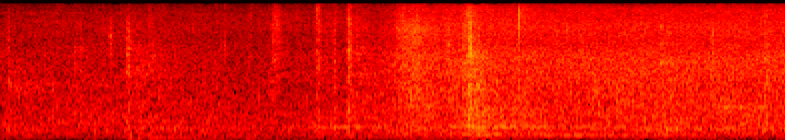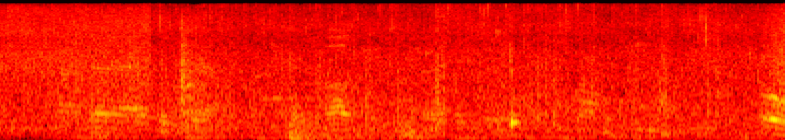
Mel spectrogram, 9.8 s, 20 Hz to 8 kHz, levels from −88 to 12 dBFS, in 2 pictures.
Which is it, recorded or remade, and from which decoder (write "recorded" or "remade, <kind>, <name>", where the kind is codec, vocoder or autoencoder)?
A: recorded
